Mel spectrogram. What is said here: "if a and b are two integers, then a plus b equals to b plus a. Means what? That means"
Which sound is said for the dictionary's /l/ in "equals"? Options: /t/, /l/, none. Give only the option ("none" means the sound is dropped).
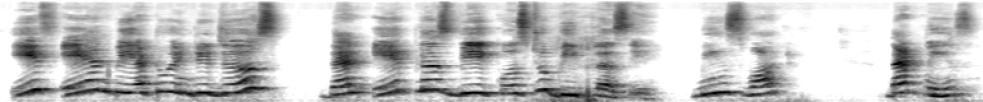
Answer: none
